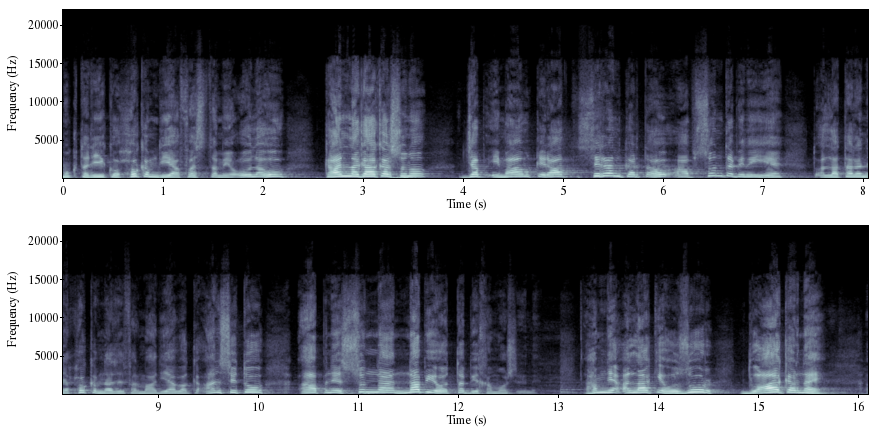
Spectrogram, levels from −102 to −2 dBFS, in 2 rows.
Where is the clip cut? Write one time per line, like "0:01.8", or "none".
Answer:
0:13.1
